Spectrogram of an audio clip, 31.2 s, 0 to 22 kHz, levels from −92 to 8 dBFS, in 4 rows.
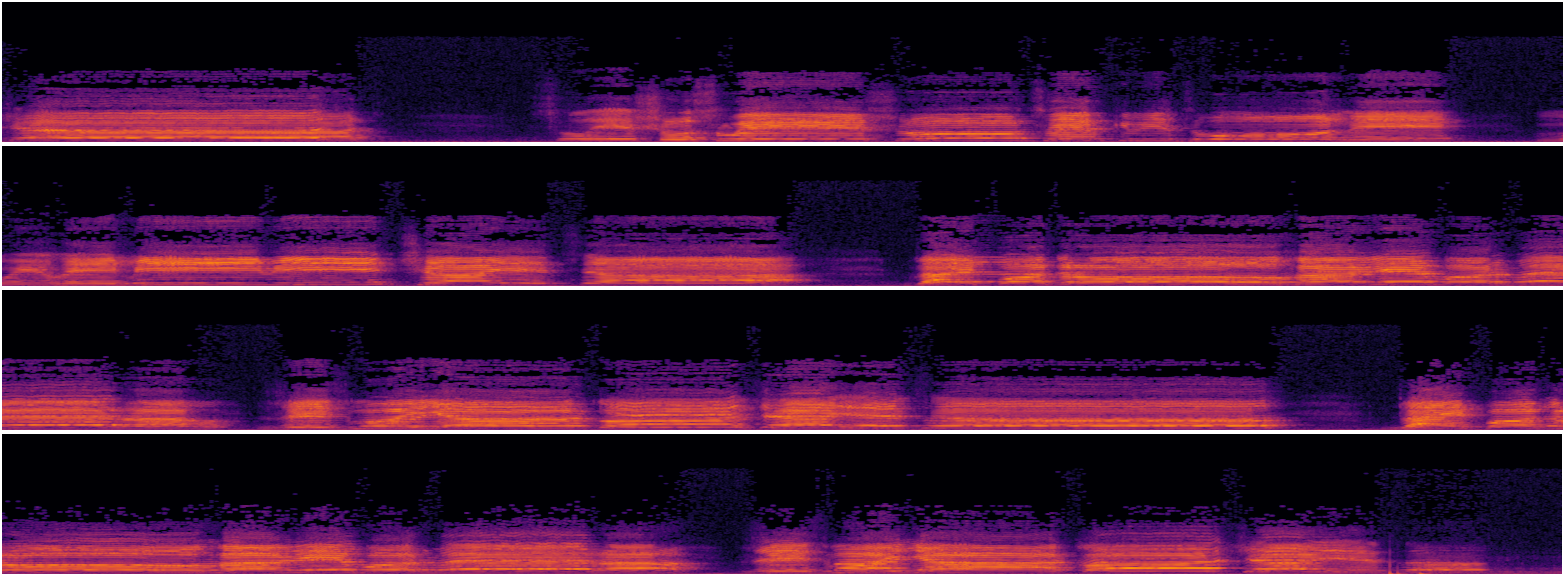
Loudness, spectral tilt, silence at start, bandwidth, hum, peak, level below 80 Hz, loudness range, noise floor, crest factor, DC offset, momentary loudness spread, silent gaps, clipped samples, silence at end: -24 LUFS; -0.5 dB/octave; 0 s; 12 kHz; none; -8 dBFS; -54 dBFS; 4 LU; -55 dBFS; 18 dB; under 0.1%; 9 LU; none; under 0.1%; 0.35 s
